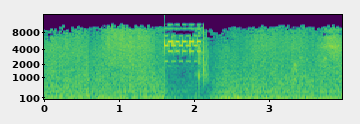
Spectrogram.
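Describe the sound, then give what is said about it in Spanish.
A mobile phone rings in a beach house with one brief, bright electronic ringtone burst of about half a second, rising above a steady rushing background noise. “Toma el móvil y contesta.”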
